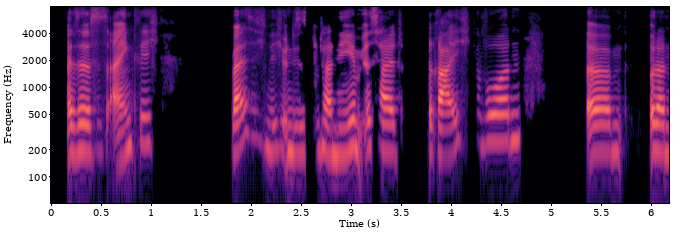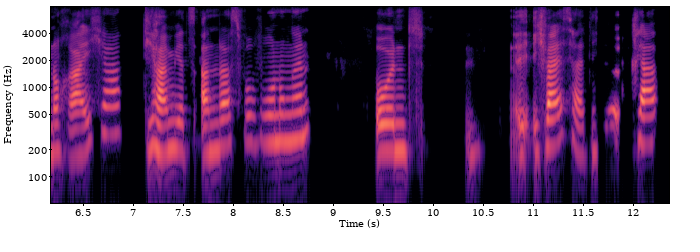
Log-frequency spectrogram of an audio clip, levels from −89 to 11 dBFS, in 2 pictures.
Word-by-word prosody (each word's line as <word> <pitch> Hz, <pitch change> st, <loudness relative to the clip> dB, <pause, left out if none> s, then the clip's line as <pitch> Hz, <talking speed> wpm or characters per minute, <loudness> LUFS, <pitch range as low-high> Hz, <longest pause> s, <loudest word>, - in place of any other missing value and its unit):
also, 185 Hz, +2 st, +2 dB
das 190 Hz, 0 st, +2 dB
ist 195 Hz, -, -11 dB
eigentlich 235 Hz, +2 st, 0 dB, 0.8 s
weiß 310 Hz, -, +5 dB
ich 235 Hz, -, -18 dB
nicht, 195 Hz, 0 st, -9 dB
und 195 Hz, -, -3 dB
dieses 185 Hz, 0 st, -8 dB
Unternehmen 190 Hz, +1 st, 0 dB
ist 210 Hz, +1 st, -2 dB
halt 190 Hz, -1 st, +3 dB, 0.3 s
reich 175 Hz, +7 st, +3 dB
geworden, 250 Hz, +1 st, -1 dB, 0.7 s
ähm, 190 Hz, 0 st, +3 dB, 0.3 s
oder 195 Hz, -1 st, +6 dB
noch 190 Hz, -2 st, -4 dB
reicher. 250 Hz, -, 0 dB, 0.3 s
Die 210 Hz, +1 st, -2 dB
haben 190 Hz, +2 st, +6 dB
jetzt 195 Hz, -3 st, -9 dB
anderswo 225 Hz, +6 st, 0 dB
Wohnungen 250 Hz, +3 st, -2 dB, 0.7 s
und, 195 Hz, +1 st, 0 dB, 0.4 s
hm, 185 Hz, +3 st, -19 dB, 0.3 s
i -, -, -3 dB
ich 185 Hz, +3 st, -5 dB
weiß 220 Hz, +3 st, +6 dB
halt 180 Hz, 0 st, -4 dB
nicht. 185 Hz, -, -17 dB
Äh, -, -, -4 dB, 0.2 s
klar 235 Hz, -1 st, +6 dB
200 Hz, 155 wpm, -24 LUFS, 190-235 Hz, 0.8 s, oder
